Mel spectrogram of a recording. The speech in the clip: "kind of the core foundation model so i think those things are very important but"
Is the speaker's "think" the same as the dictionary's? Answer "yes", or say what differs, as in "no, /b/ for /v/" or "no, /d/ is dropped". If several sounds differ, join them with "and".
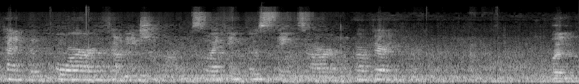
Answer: yes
